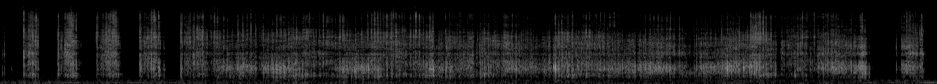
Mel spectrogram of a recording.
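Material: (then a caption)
Plastic. Long nails scratch the pink-gold, pyramid-textured back of a hollow plastic hair brush. A few short, separate scratches lead into a long, steady stretch of dry, bright, rasping scratching. After a brief pause, one last scratch follows.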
